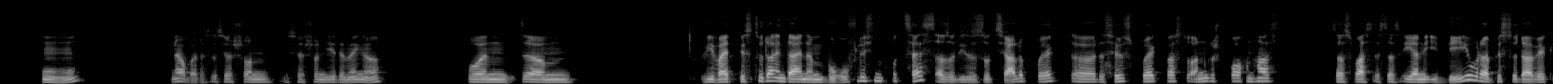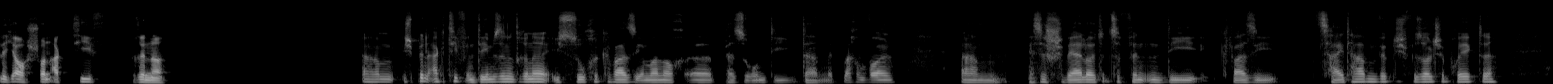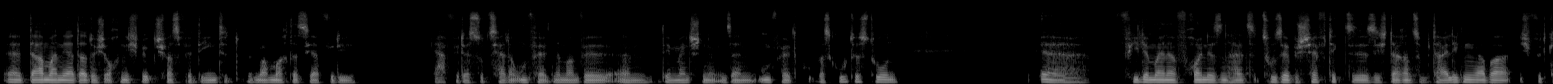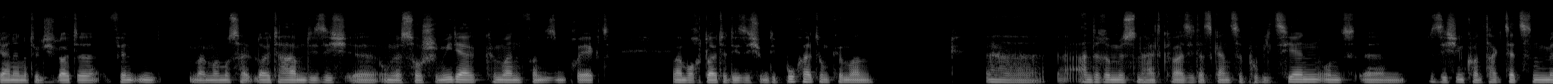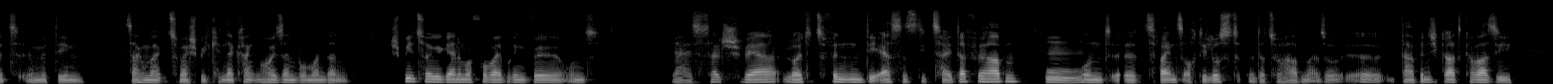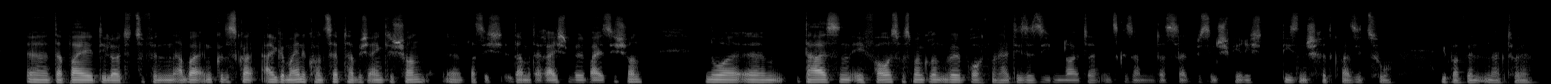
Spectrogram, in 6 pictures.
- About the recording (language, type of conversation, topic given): German, podcast, Was inspiriert dich beim kreativen Arbeiten?
- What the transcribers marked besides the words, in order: none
